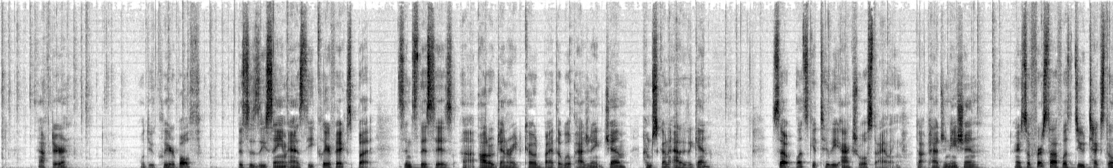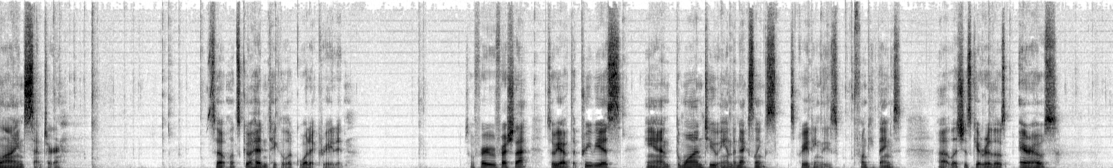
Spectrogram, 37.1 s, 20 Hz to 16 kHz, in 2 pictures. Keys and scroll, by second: 21.9 super+Tab, 25.5 super+r, 32.6 super+Tab.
